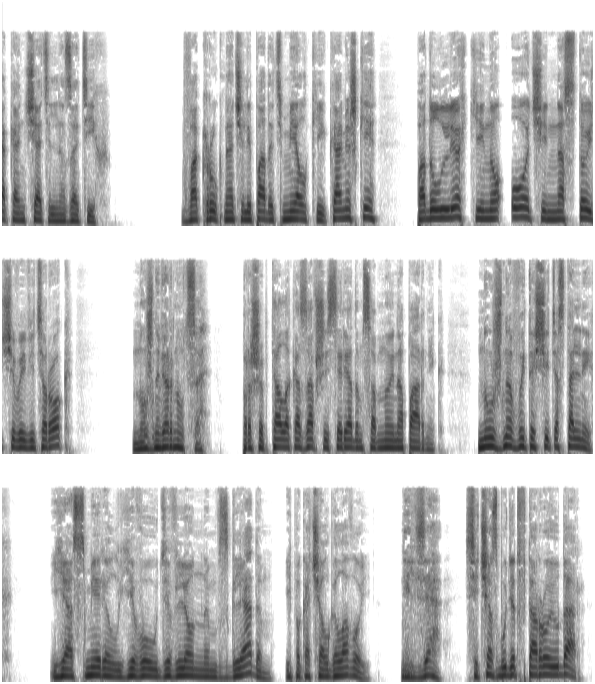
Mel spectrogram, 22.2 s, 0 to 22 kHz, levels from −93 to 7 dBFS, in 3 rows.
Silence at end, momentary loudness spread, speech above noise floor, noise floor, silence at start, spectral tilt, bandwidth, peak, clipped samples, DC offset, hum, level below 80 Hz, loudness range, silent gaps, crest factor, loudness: 0.2 s; 9 LU; 55 dB; -71 dBFS; 0 s; -5 dB/octave; 13 kHz; 0 dBFS; under 0.1%; under 0.1%; none; -42 dBFS; 3 LU; 1.71-2.24 s, 8.75-9.01 s, 15.16-15.37 s; 16 dB; -17 LUFS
